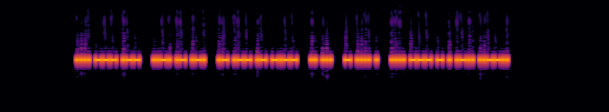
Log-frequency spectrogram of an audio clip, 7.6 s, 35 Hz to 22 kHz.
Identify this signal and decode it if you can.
Morse code, heard as a keyed tone, about 51 wpm, 700 Hz. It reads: HOW FAR AWAY IS THE HOTEL?
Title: Sentences from Top 1600 Words 50wpm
